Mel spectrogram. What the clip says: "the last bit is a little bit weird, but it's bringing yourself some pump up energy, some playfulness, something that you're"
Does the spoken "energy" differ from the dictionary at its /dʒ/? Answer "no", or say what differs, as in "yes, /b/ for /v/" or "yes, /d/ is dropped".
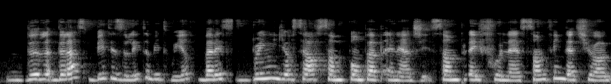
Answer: no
